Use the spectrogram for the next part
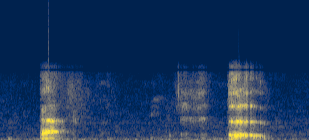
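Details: Burp contest: two loud, drawn-out voluntary burps about two seconds apart, with quiet room noise between them; belching.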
